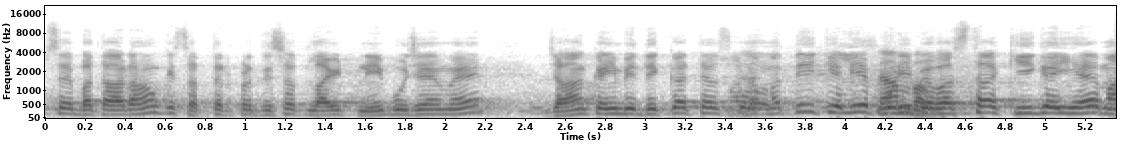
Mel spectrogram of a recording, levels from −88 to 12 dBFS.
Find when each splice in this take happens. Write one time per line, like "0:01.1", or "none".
0:03.7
